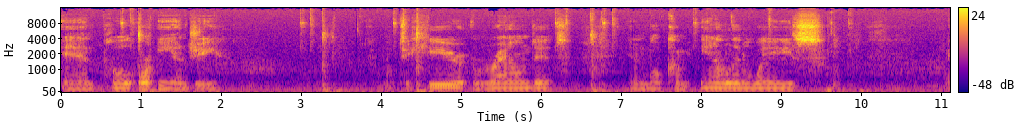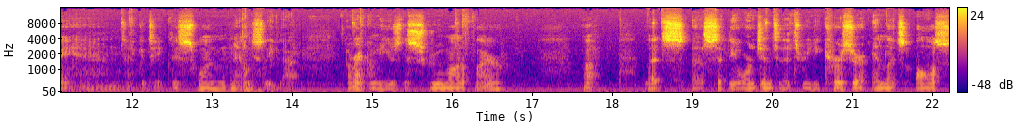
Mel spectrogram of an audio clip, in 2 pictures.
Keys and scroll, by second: 0.7 e, 0.9 e, 3.2 e, 4.4 e, 6.6 e, 13.4 Tab.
